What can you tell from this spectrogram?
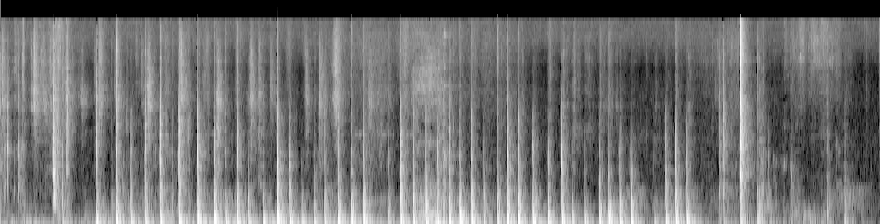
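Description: An ink pad tapped rapidly and repeatedly onto a red rubber stamp held in an acrylic stamping platform, inking the stamp with archival ink. The tapping stops a little before the end and is followed by a single sharp click.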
